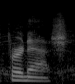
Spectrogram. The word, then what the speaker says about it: Bernash: Very picky as well as we were doing our pronunciations to make sure it was Bernash.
